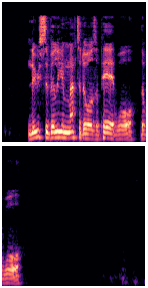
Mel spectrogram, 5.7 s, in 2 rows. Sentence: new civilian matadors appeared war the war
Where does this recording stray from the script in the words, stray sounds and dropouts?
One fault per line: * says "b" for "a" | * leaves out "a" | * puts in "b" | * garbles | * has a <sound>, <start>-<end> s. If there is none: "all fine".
all fine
